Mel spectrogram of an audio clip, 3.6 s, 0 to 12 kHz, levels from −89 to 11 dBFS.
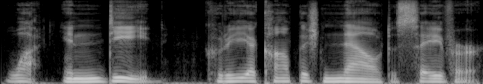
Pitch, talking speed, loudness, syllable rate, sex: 115 Hz, 150 wpm, -18 LUFS, 3.8 syllables/s, male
